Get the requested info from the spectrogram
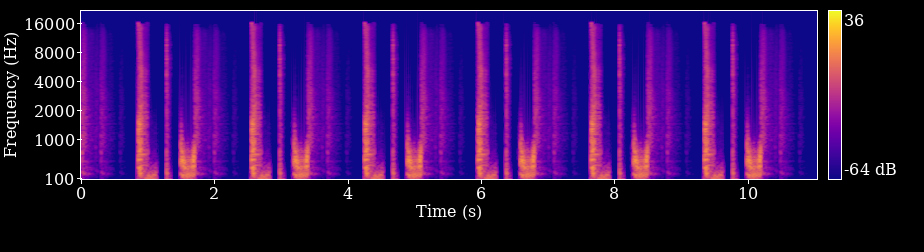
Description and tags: glitch step
glitch, idm, step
